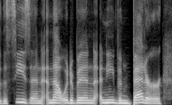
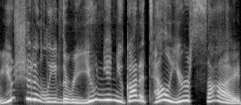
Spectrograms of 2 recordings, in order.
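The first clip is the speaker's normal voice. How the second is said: mock manipulative, coaxing, pitched-up persuasive voice; 8 semitones higher than usual. Retelling someone pressuring a cast member to stay: imitating Andy manipulating someone. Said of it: "Andy now trying to, like, manipulate somebody into joining the show".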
